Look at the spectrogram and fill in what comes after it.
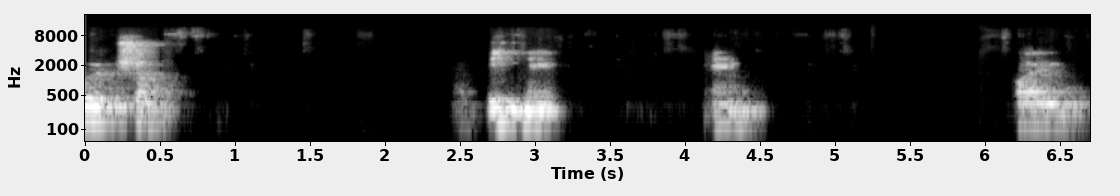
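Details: Man with aphasia after a 2010 stroke affecting two-thirds of the left brain, initially losing all speech; nearly 12 years on, still has talking difficulty, worse when tired; aphasia.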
